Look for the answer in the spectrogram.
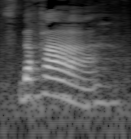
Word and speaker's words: Sedaka: The accent is at the very last syllable. Ka. Sedaka. Not Sedaka. Sedaka. Sedaka.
